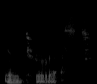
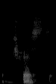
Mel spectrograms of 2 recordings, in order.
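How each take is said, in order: First: The word is said with three syllables. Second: The word is said with two syllables. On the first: "instead of" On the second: "the practice of dropping syllables from words"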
